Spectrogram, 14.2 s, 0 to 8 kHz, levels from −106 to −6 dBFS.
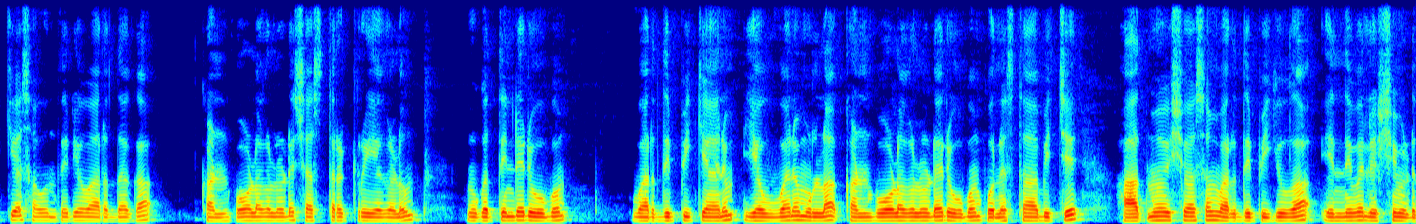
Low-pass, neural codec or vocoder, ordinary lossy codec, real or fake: none; none; none; real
